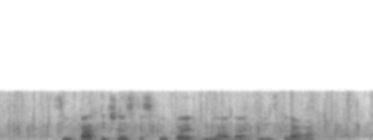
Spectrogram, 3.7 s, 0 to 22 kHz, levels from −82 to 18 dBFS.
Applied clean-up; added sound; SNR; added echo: none; Applause; 10 dB; none.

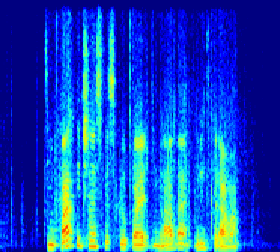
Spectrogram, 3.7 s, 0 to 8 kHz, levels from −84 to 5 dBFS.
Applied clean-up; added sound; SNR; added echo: neural mask model RNNoise.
